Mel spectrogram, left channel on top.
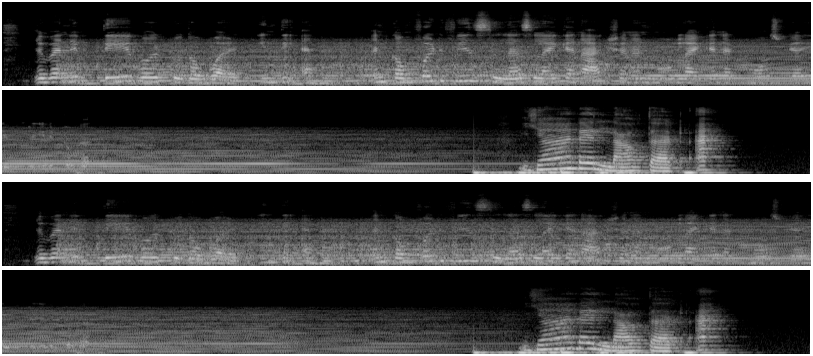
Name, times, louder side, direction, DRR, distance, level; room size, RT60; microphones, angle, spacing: voice 1, 0.0-3.3 3.7-9.2, left 3 dB, 55° left, 0.8 m, -25 dB
sound 1, 0.5-13.5, left 1 dB, 5° left, 4.2 m, -28 dB
voice 2, 13.3-15.1, left 1 dB, 80° left, 1.4 m, -17 dB
28.0 x 11.5 x 4.5 m
head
